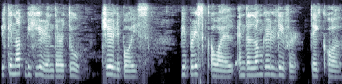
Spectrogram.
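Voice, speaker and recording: A woman playing a put-upon young servant in theatrical Shakespearean style, brisk and plain-spoken. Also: medium pitch, a bit bright, highs cut off, close to an everyday voice. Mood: cheery, harried. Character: cheery, put-upon young serving lad.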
